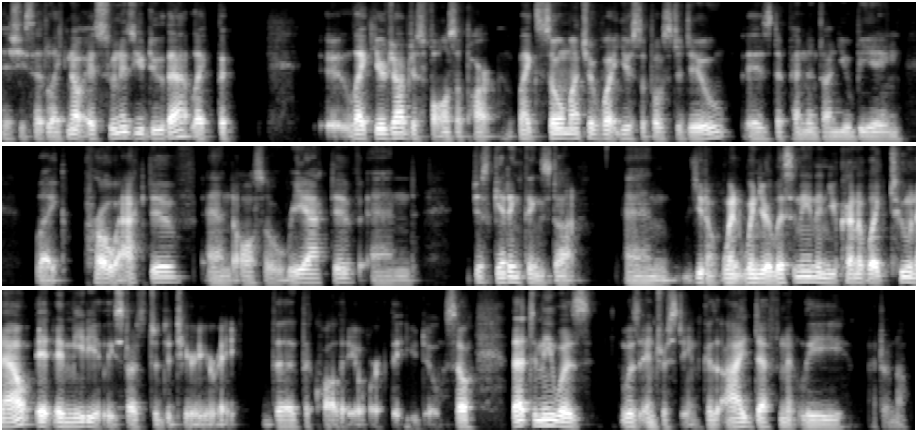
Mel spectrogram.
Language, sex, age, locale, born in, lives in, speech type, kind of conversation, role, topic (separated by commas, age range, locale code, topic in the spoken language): English, male, 25-29, en-US, United States, United States, conversation, unstructured, none, What first impressions of someone surprised you, and what did you learn as you got to know them?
